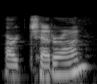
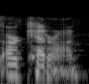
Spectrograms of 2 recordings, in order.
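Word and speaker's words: archenteron: looks like it's pronounced archeteron but it's our keteron okay but again arch is arc so it's the archetyron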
